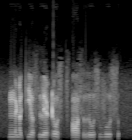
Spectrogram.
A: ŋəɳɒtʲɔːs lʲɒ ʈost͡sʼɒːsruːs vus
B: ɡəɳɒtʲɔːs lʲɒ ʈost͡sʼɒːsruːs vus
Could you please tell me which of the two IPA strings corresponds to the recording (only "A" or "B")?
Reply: A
